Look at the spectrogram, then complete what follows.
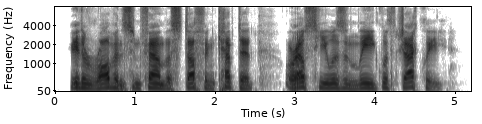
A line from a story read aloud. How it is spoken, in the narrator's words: said Applegate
